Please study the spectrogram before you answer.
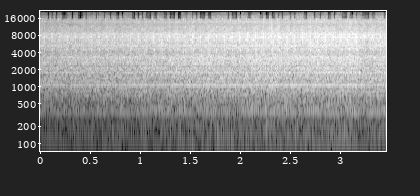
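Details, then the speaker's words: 2006 Honda Element after engine reassembly and a fuel injector swap: smooth, even idle with steady pitch and no stumbles or skips; firing cleanly on all cylinders, fixed. "okay well I don't know what was wrong with that injector but uh yeah she's fixed now"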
